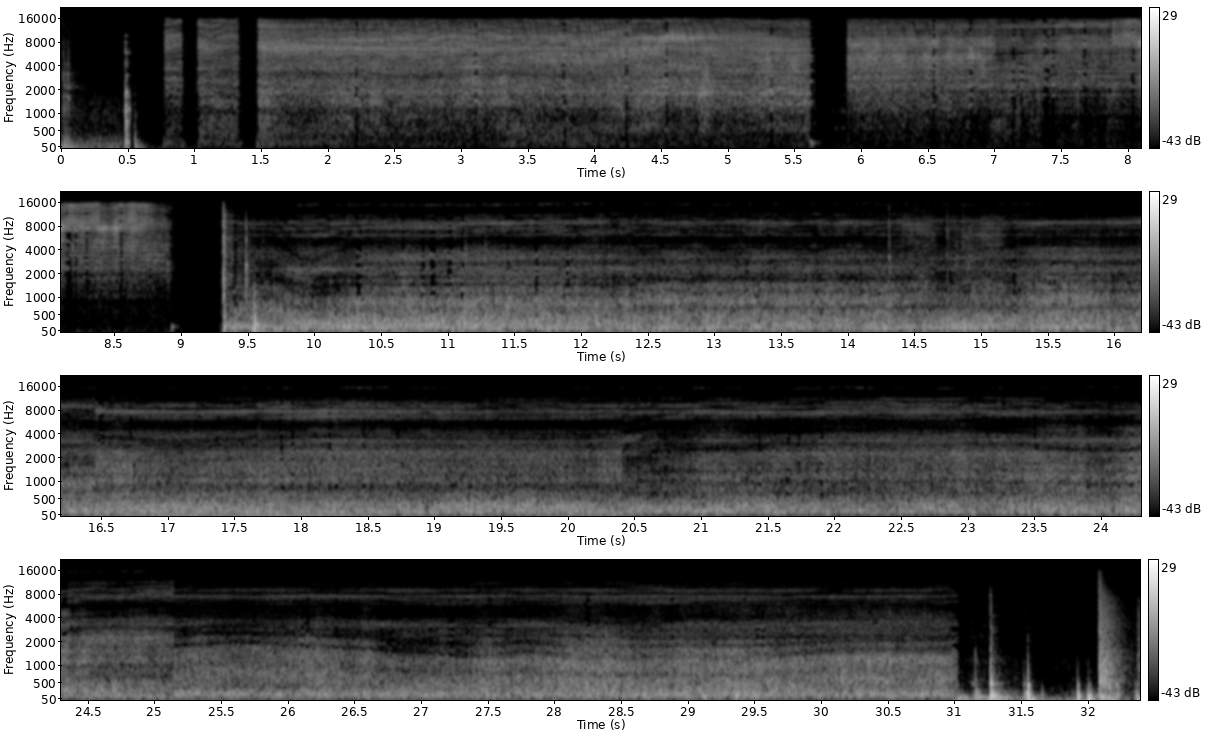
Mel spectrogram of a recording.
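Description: A compressed-air spray gun hisses in bursts, cutting off briefly a few times, for about the first nine seconds. Then a handheld butane blowtorch burns steadily, heating an aluminium engine crankcase to free its ball bearings.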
